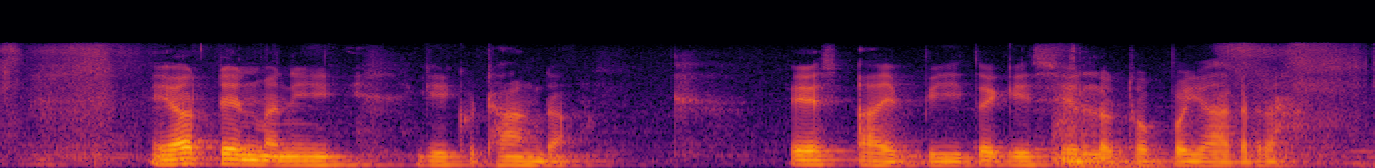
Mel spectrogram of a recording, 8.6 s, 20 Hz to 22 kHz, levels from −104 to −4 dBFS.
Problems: background sounds at intervals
